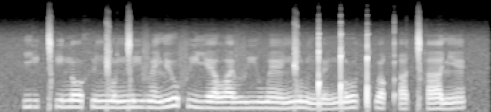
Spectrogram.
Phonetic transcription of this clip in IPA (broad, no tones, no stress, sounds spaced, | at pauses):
j i ǀʰ i n ɔ x ɨ ŋ͡ǁ o ŋ͡ǀ i v ɛ̃ lʲ o f i j e lˠ ɛ v i w ɛ̃ ŋ͡ǁ u ŋ͡ǃ ɘ ŋ͡ǃ o ǃʰ u qʼ ɛ ǀʰ a lʲ ɛ̃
